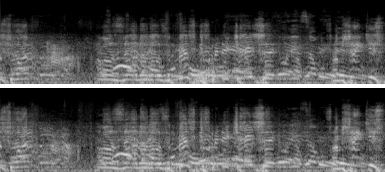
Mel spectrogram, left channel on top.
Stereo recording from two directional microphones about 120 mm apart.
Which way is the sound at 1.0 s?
30° right (ahead or behind).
